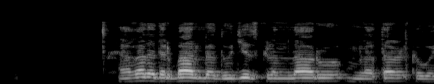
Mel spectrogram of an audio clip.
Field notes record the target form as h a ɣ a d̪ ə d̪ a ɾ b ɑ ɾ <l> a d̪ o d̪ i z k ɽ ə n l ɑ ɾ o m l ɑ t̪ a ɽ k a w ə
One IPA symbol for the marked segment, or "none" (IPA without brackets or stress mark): l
